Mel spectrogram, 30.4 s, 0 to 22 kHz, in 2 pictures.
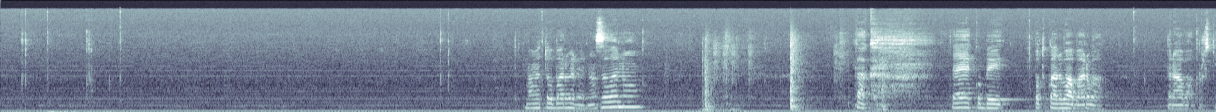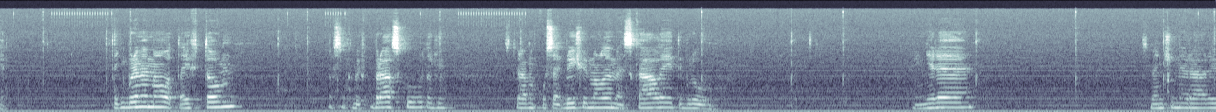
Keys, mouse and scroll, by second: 1.7-4.8 drag, 15.1-17.4 middle drag, 19.6 middle click, 22.5 middle click, 24.0-30.4 drag.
